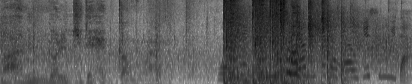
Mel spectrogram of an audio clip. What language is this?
Korean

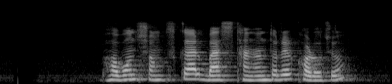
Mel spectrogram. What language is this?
Bangla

